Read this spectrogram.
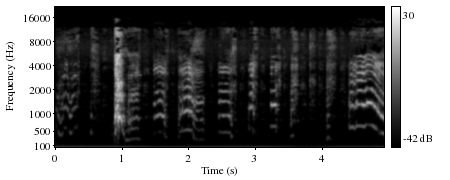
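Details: Crying pit bull puppy: a sudden sharp yelp, then a string of brief harmonic whimpers and squeaks, ending on a longer rising-and-falling whine.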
